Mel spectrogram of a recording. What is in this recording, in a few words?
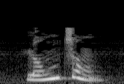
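"隆重", Mandarin Chinese; chinese flashcards; hsk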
